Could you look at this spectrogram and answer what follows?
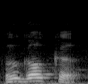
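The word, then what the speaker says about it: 動く: use this kanji but when it's a verb it's pronounced ugoku ugoku ugoku means to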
